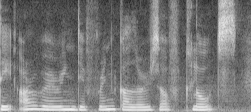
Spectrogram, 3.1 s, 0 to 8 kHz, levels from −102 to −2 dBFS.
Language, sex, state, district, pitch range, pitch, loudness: English, female, Assam, Kamrup Metropolitan, 195-210 Hz, 205 Hz, -15 LUFS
